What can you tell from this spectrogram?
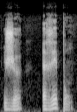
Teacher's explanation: you can see that D and S here are not pronounced.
